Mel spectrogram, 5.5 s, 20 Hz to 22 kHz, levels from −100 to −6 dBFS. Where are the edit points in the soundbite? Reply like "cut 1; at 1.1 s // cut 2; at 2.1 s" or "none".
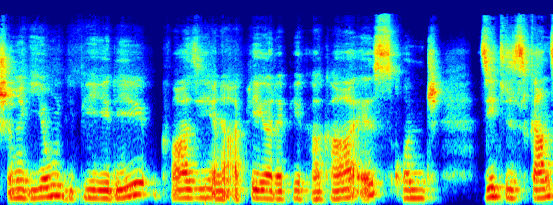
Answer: none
